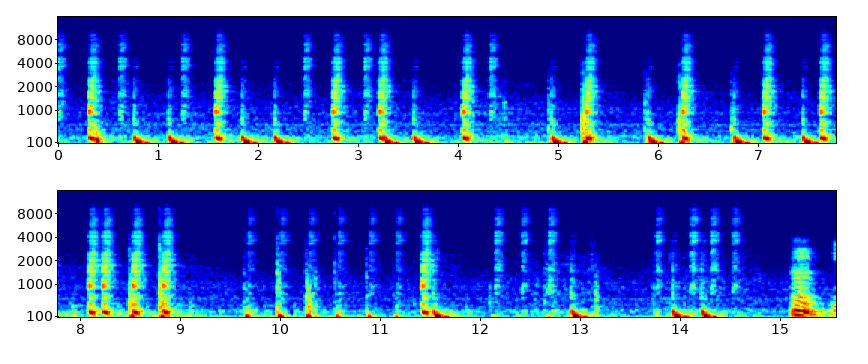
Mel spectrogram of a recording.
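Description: A programmed drum machine beat for this week's track plays on its own, a simple, steady repeating kick-and-snare pattern with crisp hi-hat hits on top, loud and tightly rhythmic throughout.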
